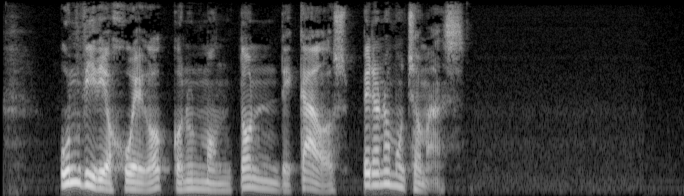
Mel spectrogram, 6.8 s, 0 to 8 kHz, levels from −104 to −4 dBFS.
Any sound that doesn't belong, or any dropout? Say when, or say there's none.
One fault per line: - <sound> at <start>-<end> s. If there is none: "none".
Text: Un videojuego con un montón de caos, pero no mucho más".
none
